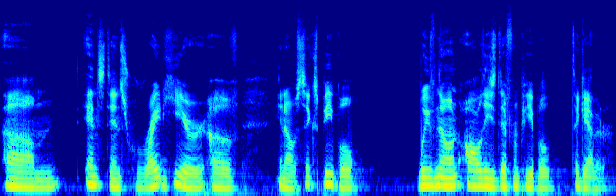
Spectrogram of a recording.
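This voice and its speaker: A man's voice: medium pitch, moderate pace, darkish tone. A man from Hawaii speaking conversationally as an interview guest, explaining things and often checking in with short tag questions. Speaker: police officer interviewee.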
